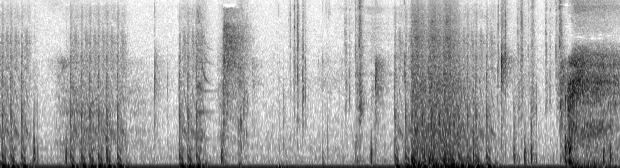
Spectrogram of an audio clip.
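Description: Rapid bursts of gunfire in a shooting video game, repeated close volleys over a steady low hum, with brief gaps between the strings of shots.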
